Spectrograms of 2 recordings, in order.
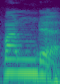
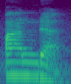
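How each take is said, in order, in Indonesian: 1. Digumamkan, mulut hampir tertutup. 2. Diucapkan dengan jelas, mulut terbuka. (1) "itu nggak jelas" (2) "kalau kita buka"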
